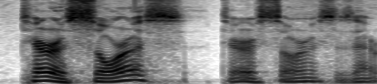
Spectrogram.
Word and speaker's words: pterosaur: It's a pterosaur. The P is Well, you may silent. not want to talk to your son about P this, is silent. this Okay.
